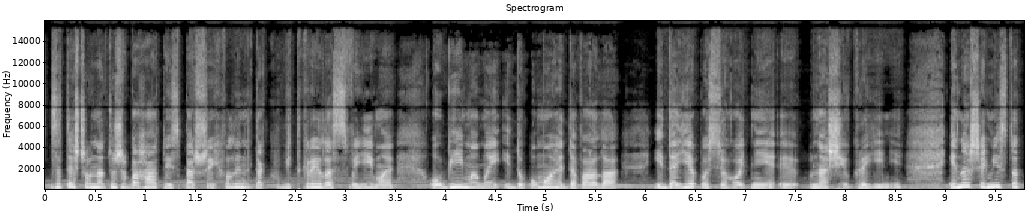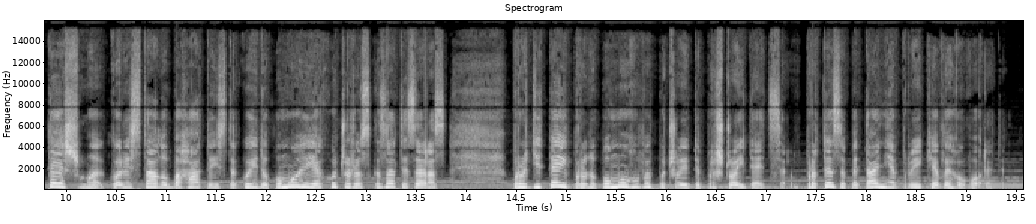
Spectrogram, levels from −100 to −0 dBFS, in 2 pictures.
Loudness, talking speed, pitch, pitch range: -16 LUFS, 160 wpm, 255 Hz, 230-280 Hz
